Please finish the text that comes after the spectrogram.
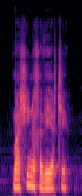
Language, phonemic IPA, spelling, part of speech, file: Dutch, /mɑˈʃinəɣəˌwercə/, machinegeweertje, noun, Nl-machinegeweertje.ogg
- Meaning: diminutive of machinegeweer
